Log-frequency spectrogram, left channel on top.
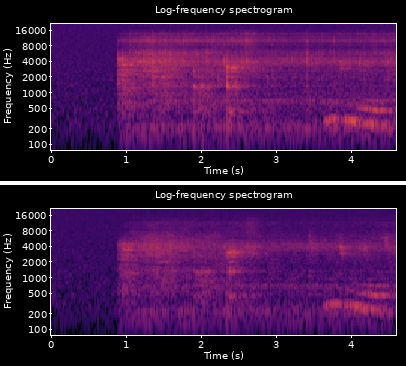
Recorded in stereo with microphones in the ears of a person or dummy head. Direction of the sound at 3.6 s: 20° right (ahead or behind).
